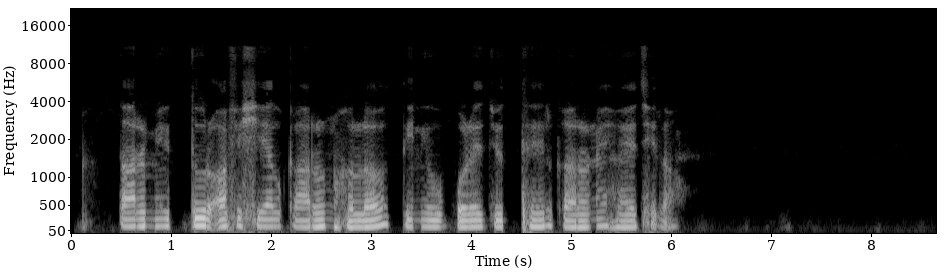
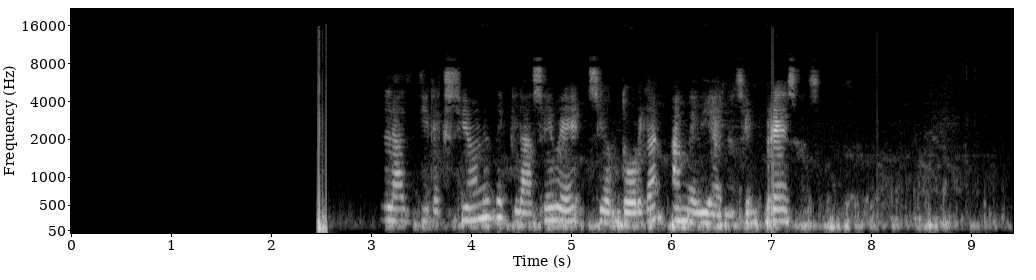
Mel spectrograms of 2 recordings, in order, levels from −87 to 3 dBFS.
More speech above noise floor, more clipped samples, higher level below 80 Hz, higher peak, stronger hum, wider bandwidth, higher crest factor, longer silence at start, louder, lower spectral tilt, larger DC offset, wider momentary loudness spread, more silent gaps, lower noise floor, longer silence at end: first, 51 dB vs 41 dB; neither; second, -52 dBFS vs -46 dBFS; second, -10 dBFS vs -4 dBFS; neither; second, 10.5 kHz vs 15 kHz; second, 16 dB vs 22 dB; second, 0.1 s vs 2.45 s; about the same, -25 LUFS vs -23 LUFS; first, -9.5 dB/octave vs -7 dB/octave; neither; second, 8 LU vs 18 LU; neither; first, -74 dBFS vs -63 dBFS; first, 2.55 s vs 0 s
